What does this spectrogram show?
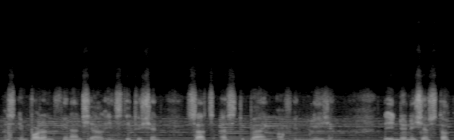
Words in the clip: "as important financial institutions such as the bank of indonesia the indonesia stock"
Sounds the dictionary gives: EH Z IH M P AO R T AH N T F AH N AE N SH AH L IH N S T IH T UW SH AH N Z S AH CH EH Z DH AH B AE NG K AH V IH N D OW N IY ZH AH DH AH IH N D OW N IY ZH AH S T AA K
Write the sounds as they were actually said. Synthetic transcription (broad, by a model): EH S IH M P AO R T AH N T F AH N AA N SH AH L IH N S T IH T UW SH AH N S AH CH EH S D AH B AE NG AH F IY N D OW N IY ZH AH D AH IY N D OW N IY S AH S T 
